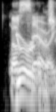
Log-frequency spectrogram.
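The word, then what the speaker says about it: OSEHRA: want to know what Osera, how do you pronounce it? Osera? Osera, yes.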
